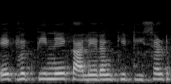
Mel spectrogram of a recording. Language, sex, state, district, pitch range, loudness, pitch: Hindi, female, Uttar Pradesh, Gorakhpur, 225-255 Hz, -23 LUFS, 245 Hz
